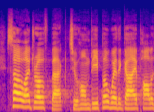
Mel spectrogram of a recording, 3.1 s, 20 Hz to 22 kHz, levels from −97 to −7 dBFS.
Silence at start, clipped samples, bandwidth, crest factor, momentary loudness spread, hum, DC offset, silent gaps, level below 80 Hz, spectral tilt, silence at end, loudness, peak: 0 s; under 0.1%; 15 kHz; 18 dB; 6 LU; none; under 0.1%; none; -68 dBFS; -3.5 dB/octave; 0 s; -18 LUFS; 0 dBFS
